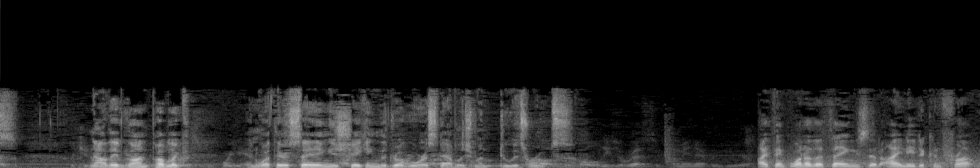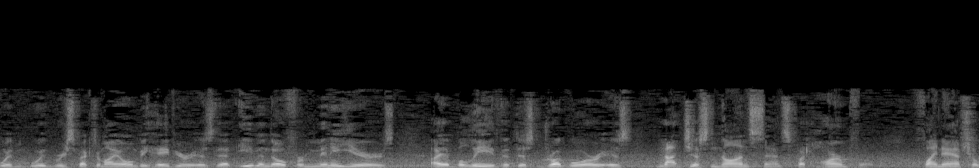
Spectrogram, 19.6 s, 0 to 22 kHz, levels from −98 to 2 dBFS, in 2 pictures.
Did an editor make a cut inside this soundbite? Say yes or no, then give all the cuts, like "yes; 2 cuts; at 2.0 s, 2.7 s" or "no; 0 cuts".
no; 0 cuts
